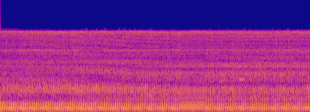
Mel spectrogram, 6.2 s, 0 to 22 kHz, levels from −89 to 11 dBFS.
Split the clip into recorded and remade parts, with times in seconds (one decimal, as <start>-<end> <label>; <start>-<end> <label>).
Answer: 0.0-3.6 recorded; 3.6-4.1 remade; 4.1-6.2 recorded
